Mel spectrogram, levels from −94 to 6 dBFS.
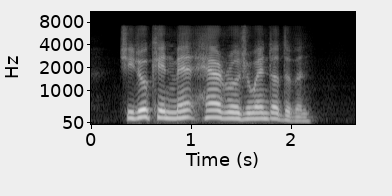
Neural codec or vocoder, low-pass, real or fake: codec, 16 kHz, 0.2 kbps, FocalCodec; 7.2 kHz; fake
